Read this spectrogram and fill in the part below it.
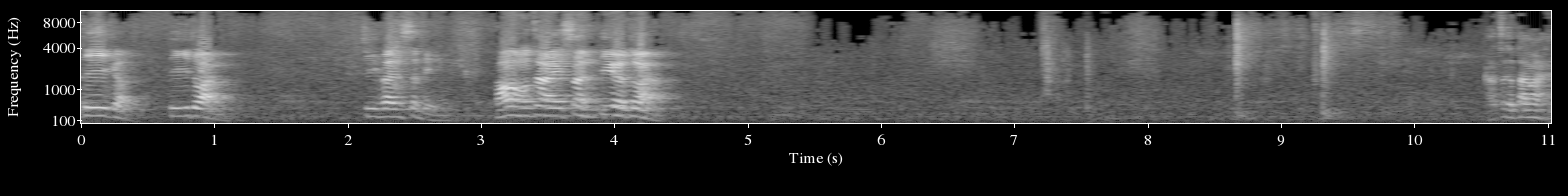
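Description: A man speaks calmly, as if lecturing, in a slightly echoing room.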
